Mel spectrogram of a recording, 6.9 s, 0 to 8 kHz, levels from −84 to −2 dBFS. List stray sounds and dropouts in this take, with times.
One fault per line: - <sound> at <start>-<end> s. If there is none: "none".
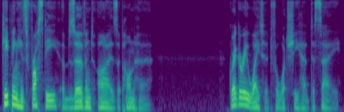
none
